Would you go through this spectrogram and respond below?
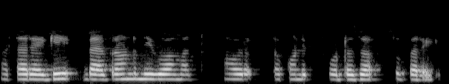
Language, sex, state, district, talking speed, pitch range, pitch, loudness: Kannada, female, Karnataka, Belgaum, 120 wpm, 230-240 Hz, 235 Hz, -15 LUFS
